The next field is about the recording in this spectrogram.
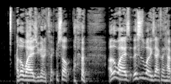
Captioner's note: laughs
